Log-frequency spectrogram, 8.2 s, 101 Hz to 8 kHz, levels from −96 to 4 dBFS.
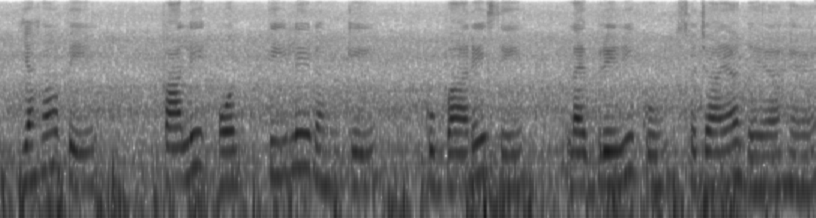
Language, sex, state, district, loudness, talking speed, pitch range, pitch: Hindi, female, Rajasthan, Bikaner, -17 LUFS, 105 wpm, 180-195 Hz, 190 Hz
